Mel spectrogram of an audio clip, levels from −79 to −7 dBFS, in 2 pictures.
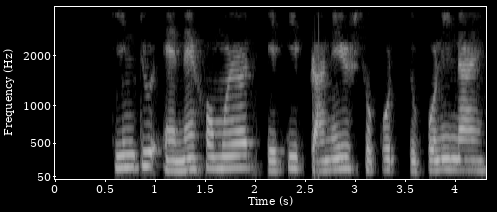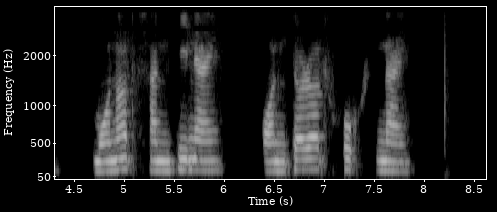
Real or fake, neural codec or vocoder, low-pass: real; none; 3.6 kHz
